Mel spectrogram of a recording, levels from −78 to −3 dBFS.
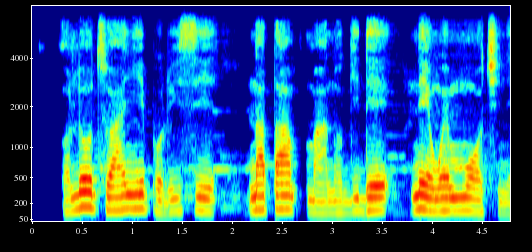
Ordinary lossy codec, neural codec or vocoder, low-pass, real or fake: none; codec, 16 kHz in and 24 kHz out, 1 kbps, XY-Tokenizer; 7.2 kHz; fake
